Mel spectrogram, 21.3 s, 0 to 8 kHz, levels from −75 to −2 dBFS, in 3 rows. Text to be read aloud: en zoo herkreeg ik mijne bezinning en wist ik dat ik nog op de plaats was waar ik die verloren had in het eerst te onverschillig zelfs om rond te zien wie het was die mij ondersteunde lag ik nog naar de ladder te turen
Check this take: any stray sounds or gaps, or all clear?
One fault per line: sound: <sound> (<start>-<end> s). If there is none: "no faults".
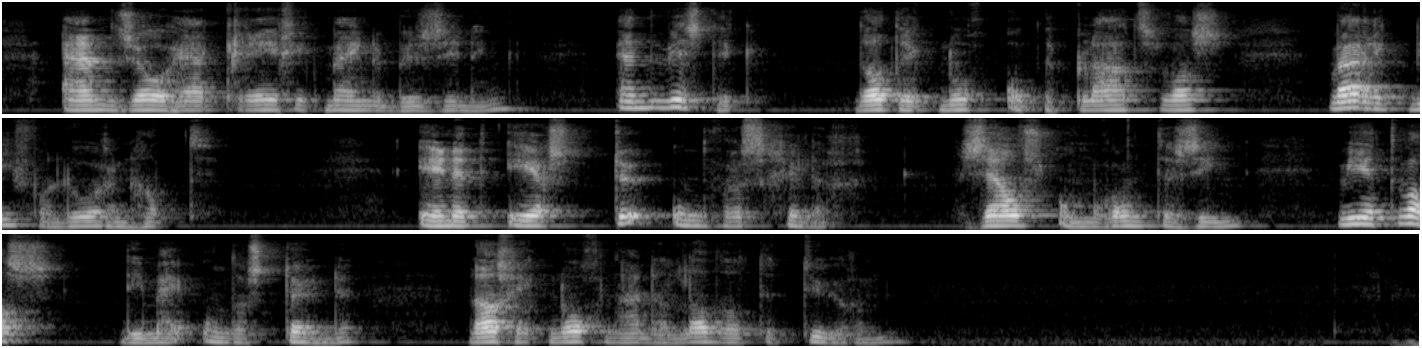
no faults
